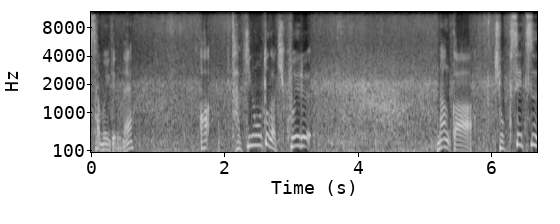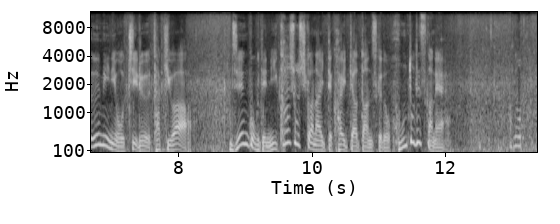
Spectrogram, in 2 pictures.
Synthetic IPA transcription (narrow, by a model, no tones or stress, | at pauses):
samɯike̞d̪one | a | t̪ʰakʲino̞ːt̪o̞ɡakʲi̥kʰo̞e̞ɾɯ̟ | nãŋka̰ | t͡ɕo̞kɯ̟̥se̞t͡sɨɯ̟mʲiɲ̟io̞t͡ɕiɾɯ̟t̪akʲiβ̞a̰ | zẽ̞ŋkokɯ̟d̪e̞ɲ̟ikaɕo̞ɕi̥kanait̪ːe̞kʰait̪ːeat̪ːãnd̪esɨ̥ke̞d̪o̞̰hõ̞nt̪o̞d̪e̞sɨ̥kane̞̰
